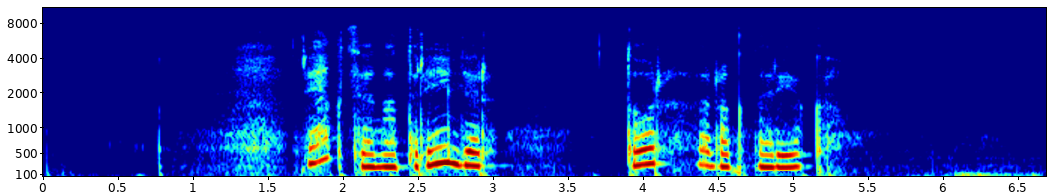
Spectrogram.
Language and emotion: Russian, sad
